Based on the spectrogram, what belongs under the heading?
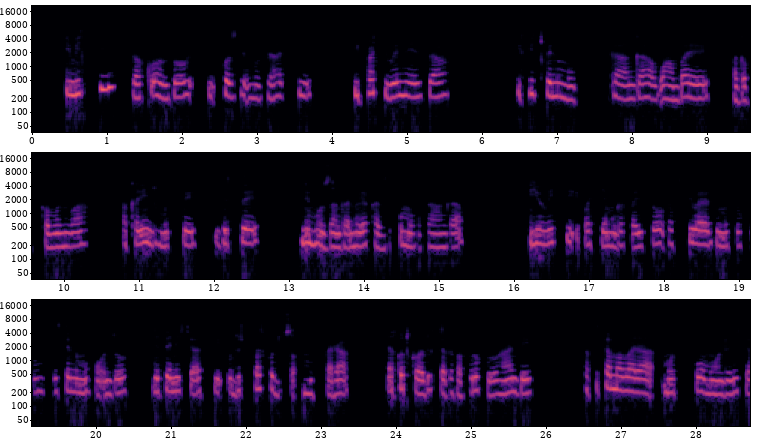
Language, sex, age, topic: Kinyarwanda, female, 18-24, health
